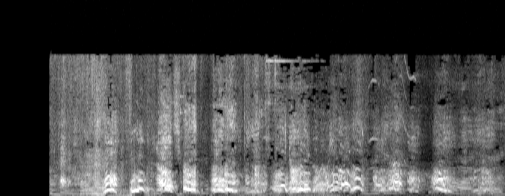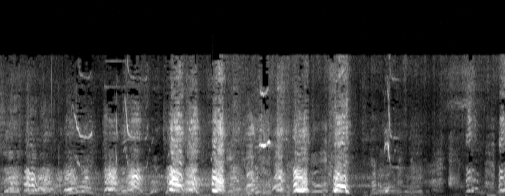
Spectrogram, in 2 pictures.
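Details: A running Medium Poodle gives rapid, high, sharp yips and barks, about two per second in a steady burst that fades out near the end. A person's voice talks over them.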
